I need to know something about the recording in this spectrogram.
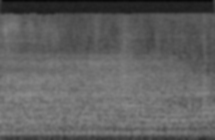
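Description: A steady low engine hum, unchanging, over an even background noise.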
